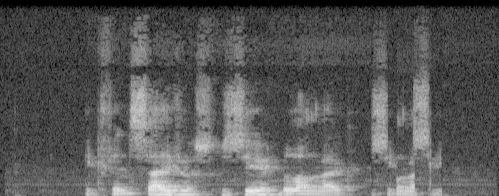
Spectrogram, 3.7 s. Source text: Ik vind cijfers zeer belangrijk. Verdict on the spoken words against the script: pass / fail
fail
